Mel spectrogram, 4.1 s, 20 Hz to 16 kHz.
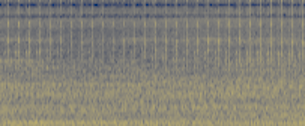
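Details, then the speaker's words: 1997 Volvo 850 at steady idle: quick, fairly even light tick about three or four per second, suspected hydraulic lifter tapping; ceases once driven hard, oil pressure light goes out at start, injectors ruled out by ear, cause unconfirmed. "that to me it sounds like the slap of a little hydraulic piston in there"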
